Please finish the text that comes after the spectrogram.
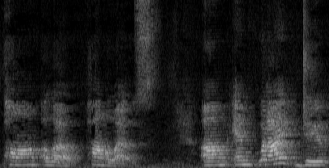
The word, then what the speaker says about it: pomelo: of your grocery stores now and they're pron pronounced palom Alo pomelow um and what I do is I will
